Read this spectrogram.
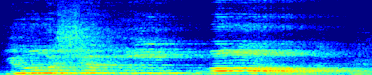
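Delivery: loud, high, drawn-out order; motherly command. Acted. Elderly patient tells the thin young doctor off, loud and motherly. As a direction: tell them off slowly at full voice.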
